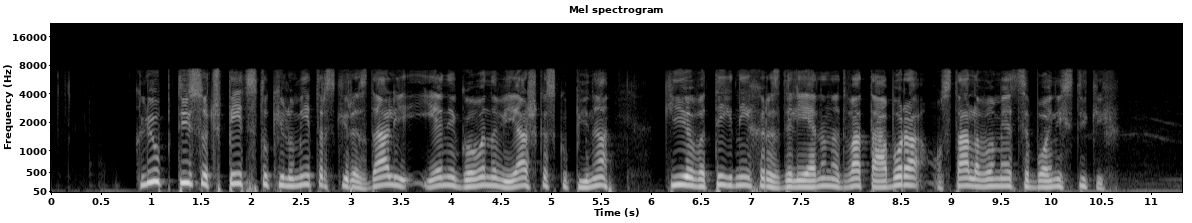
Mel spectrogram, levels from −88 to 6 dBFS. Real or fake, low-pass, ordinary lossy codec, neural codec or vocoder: real; 7.2 kHz; none; none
